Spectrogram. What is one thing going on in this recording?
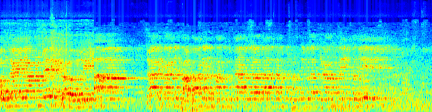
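A group of people chant together in unison.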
